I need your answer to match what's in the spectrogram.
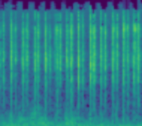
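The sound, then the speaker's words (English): Rapid, uneven clacking of keystrokes typed across a mechanical keyboard switch tester holding a variety of different key switches, roughly a dozen sharp clicks per second, fairly quiet, with no voices. “I've typed across it, and so my fingers are on different types of keys, and it feels terrible.”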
